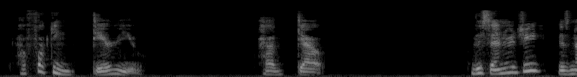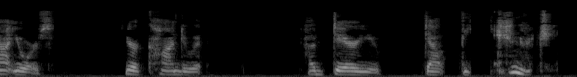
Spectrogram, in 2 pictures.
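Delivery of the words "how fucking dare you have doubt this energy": ordinary delivery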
